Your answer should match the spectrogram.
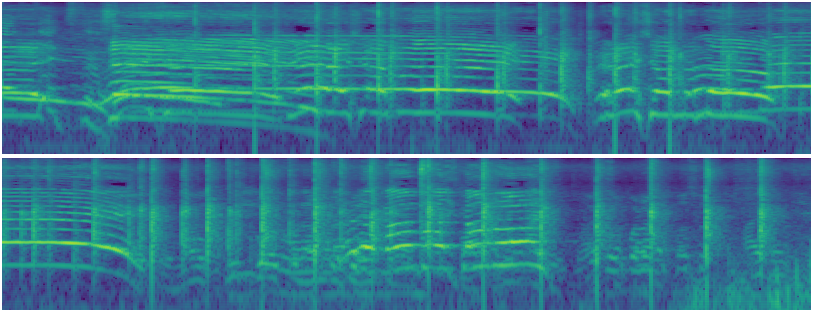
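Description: Men's voices shouting in long, drawn-out calls from the field, then scattered hand clapping from about six seconds in.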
